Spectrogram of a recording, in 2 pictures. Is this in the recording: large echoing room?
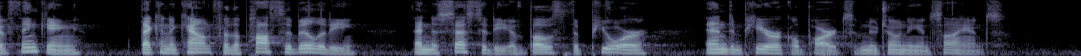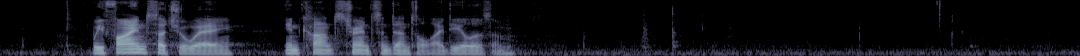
yes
